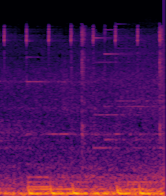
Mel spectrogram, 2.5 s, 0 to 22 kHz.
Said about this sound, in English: running virtual boat simulation generating soothing seascape accelerating to 35 knots.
